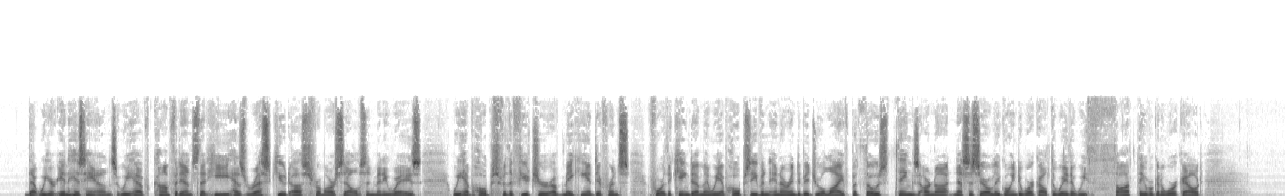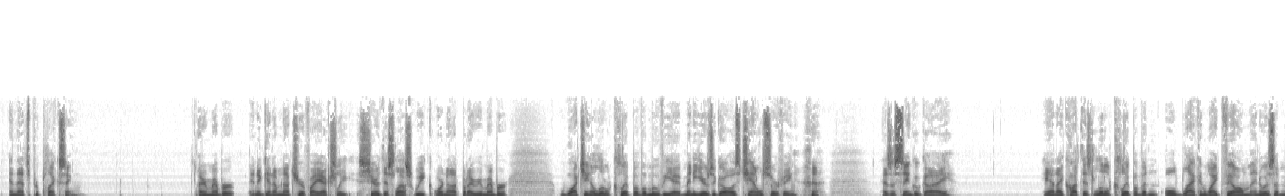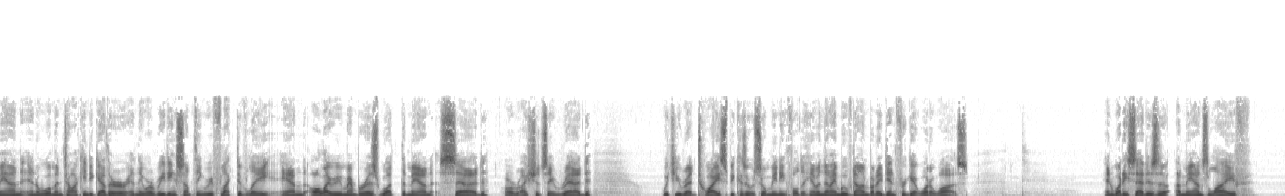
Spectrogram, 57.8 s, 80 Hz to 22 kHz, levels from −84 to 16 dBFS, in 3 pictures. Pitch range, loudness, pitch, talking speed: 110-145 Hz, -19 LUFS, 130 Hz, 185 wpm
